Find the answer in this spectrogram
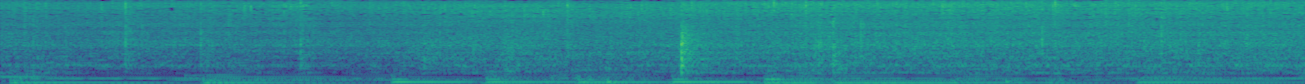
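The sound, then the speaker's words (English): Steady, dense sizzling of food searing in a hot pan, a continuous crackling hiss at an even level with small pops scattered throughout and no voices. “Just kind of let them sear for about a minute, maybe two.”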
